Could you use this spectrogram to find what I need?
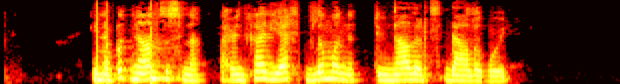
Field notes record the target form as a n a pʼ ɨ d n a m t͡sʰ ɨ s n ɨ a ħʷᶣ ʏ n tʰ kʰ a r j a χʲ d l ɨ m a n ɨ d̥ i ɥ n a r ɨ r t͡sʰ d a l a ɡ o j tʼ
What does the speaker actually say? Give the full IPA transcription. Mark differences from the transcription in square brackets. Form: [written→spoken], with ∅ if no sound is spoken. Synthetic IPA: [a→i] n a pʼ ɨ d n a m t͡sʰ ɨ s n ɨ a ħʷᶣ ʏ n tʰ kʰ a r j a χʲ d l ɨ m a n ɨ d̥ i ɥ n a [r→l] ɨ r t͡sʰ d a l a ɡ o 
